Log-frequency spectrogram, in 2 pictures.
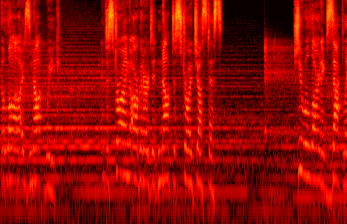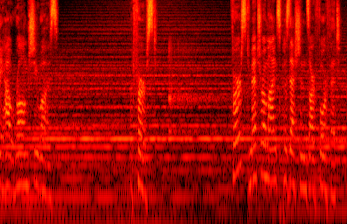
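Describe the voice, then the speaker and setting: A woman voicing a stern, vengeful female robot of law in a video game, speaking in a solemn, formal, deliberate way. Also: medium pitch, natural voice. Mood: grim resolve. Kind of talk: dramatic video game voice acting. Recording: loud music under the voice.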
